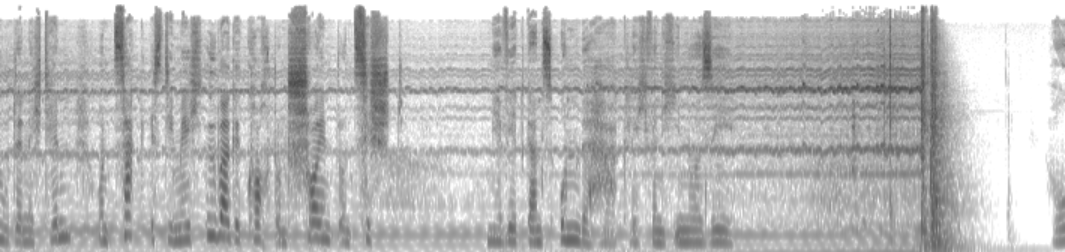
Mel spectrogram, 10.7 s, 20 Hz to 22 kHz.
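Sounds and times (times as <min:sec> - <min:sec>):
speech: 0:00.0 - 0:04.1, 0:04.8 - 0:07.5
steady tonal hum: 0:00.0 - 0:09.2
classroom door slammed shut by an angry schoolboy: 0:09.1 - 0:09.8.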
